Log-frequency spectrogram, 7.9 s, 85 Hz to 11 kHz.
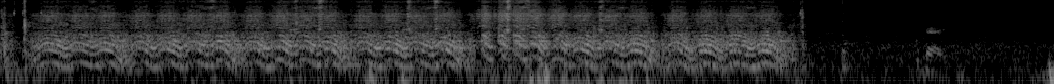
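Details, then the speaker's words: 1972 Plymouth Cricket (Hillman Avenger), sat since 1989 with a weak battery: slow, uneven cranking for about six seconds with faint attempts to fire. It has compression enough to fire, but the owner suspects a small hole, plans new plugs, and has fitted the carburetor from another car. "As far as I'm concerned, that satisfies 2 things. One is trying to fire. It's got compression enough to fire."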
